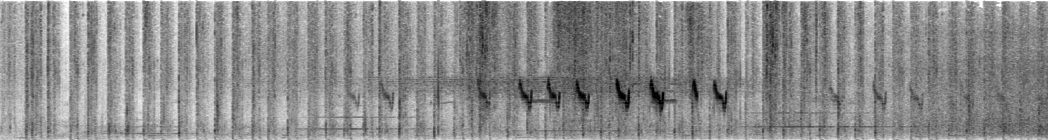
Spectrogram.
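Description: Quick footsteps run over dirt and leaves.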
